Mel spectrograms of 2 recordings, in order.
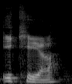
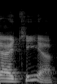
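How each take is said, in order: First: The name is said with Swedish pronunciation. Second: The name is said with English pronunciation. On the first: "That's how we say it in Swedish" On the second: "if I'm talking to an American or an uh, or an English person, I would say IKEA"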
